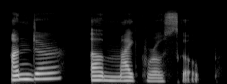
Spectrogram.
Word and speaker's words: under a microscope: Let's say the phrase, under a microscope. Under a microscope. The rhythm is natural. The main stress is on microscope. Let's say it together.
